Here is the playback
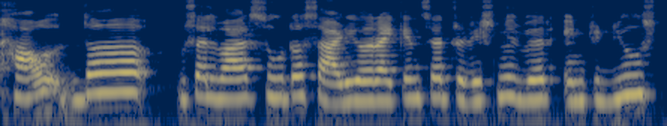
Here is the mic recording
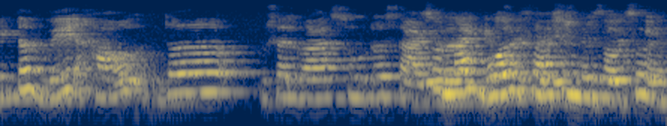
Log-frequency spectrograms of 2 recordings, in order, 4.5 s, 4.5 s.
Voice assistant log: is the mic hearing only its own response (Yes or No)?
No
